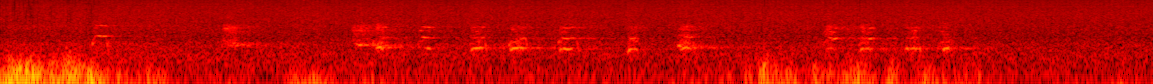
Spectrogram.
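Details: Hunting hounds on a fox chase give ragged bursts of drawn-out, tonal baying. The voices sound distant and come repeatedly across about eleven seconds, with low rumbling wind or handling noise loud at the very start.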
